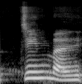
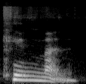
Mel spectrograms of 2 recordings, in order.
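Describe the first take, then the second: First: The name begins with a soft J sound. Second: The name begins with a hard K sound. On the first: This is the Mandarin name. "So Jinmen is in Mandarin" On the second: This is the English name. "if you translate to English, we will call it Kinmen"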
